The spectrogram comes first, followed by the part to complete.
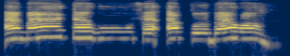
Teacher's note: So if you are choosing to continue recitation, you will recite it with Maddu Sila Sughra by giving it two counts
